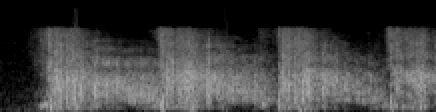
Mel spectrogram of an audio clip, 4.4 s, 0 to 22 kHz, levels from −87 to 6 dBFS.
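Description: Noise suppressor applied to music or sounds, across the whole clip: a suppressor tuned for speech stays active and treats sustained tones, ambience and decaying tails as background noise, pulling them down while sharper onsets pass. The level of held material swings by roughly 10 dB as the gain rides up and down, so the sound pumps and thins instead of sitting steadily.

Sound cut by the noise suppressor, from 0.0 to 0.4 s: the opening stretch is misread as noise and pressed down hard, by about 18 dB at its deepest. For close to half a second the start sounds sunken and hollow, as though the sound hasn't fully arrived yet, with its sustained content reduced far more than any attack within it.

Dropped buffer (overrun), at 0.76, 2.27 and 3.32 s: each time there is a slight jump forward in the audio and no gap of silence. A few milliseconds go missing at each point, and the sound on either side is joined directly. 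The likely cause is the capture side failing to read its samples before the hardware wrote over them.

Sound cut by the noise suppressor again, from 3.51 to 3.93 s: the suppressor clamps down on a steady or fading passage a second time, more gently than at the start, dipping by about 8 dB. The sustained part sags for roughly 0.4 s, while any sharp onsets in it come through largely intact.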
